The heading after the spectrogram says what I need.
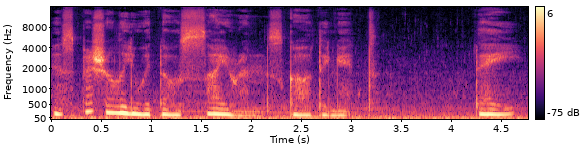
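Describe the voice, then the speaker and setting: Woman playing a slow whispering forest witch. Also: low voice, animated, slight background noise. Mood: calm, wry. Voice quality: soft breathy whisper. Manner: slow, unhurried, dryly teasing. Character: forest witch, wry, bargaining potion brewer. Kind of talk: whispered ASMR fantasy roleplay.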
